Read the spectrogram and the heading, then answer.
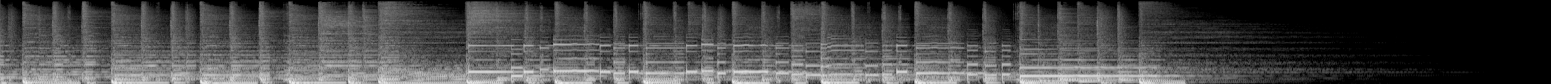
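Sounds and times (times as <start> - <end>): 
guitar waltz: 0.0 - 12.0.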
